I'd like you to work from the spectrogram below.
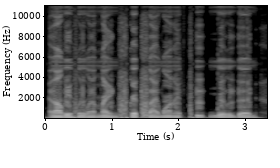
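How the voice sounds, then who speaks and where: A teenage boy chatting casually while playing a game, rambling and correcting himself as he answers quick questions. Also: on the low side, little pitch movement, slight background noise. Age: teens. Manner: rambling, self-correcting, chuckling. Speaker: gaming vlogger.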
